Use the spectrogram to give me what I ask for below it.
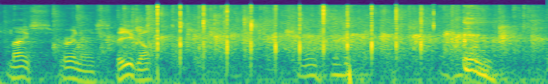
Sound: audience applauds

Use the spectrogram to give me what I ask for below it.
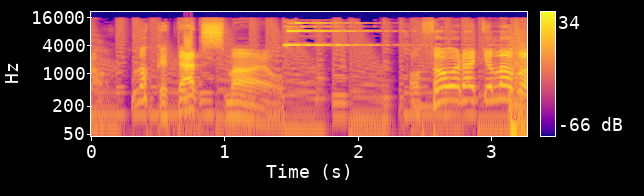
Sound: shine sound effect

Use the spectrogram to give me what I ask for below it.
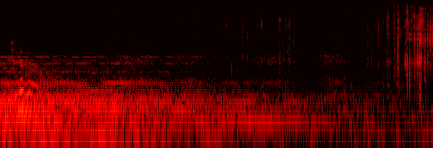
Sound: faint heavy breathing; onion scales rustling

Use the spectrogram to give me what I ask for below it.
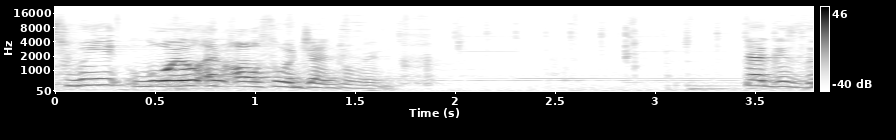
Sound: slurps

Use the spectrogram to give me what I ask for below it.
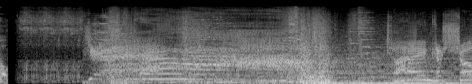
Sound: screaming

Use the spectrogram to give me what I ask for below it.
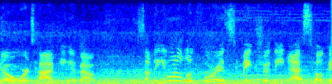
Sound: none

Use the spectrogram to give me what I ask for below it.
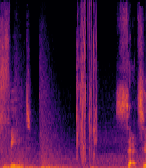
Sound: cracking

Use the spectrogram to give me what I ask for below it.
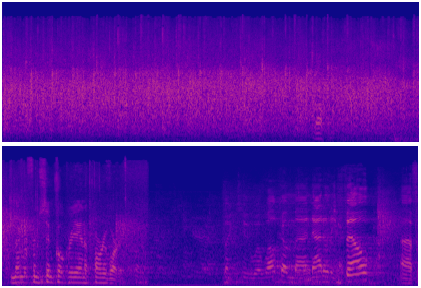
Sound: applause

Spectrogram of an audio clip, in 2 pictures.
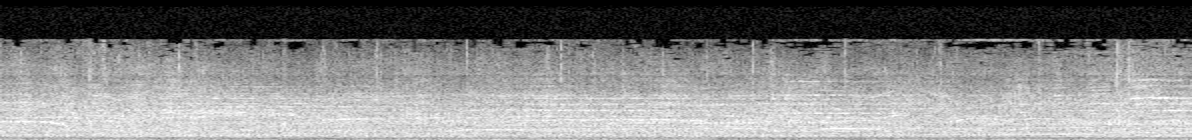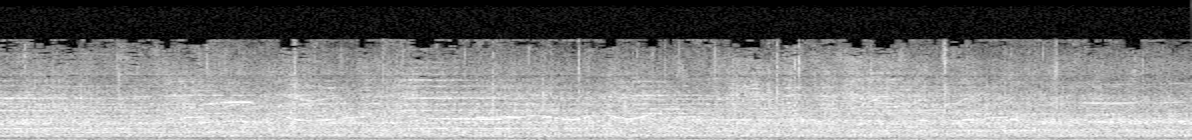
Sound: cheers and applause

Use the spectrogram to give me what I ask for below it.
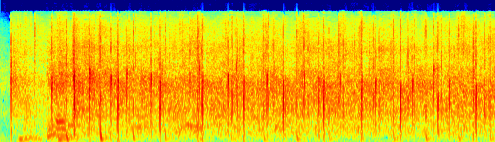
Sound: applause

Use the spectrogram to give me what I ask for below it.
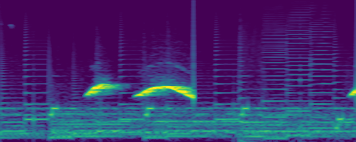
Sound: whistles

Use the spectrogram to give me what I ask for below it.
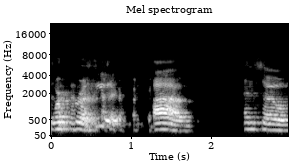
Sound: chuckling

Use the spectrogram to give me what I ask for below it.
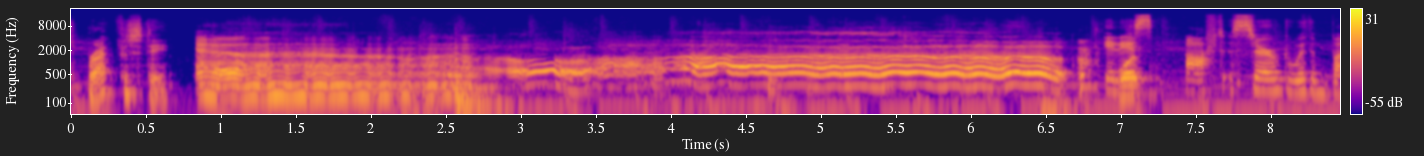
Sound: groans

